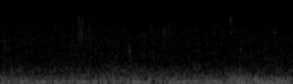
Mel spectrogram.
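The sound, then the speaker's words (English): Steady rain falls continuously against window glass, a dense, even patter with soft low rumbling underneath, moderately quiet with no voices. “The count turns to rest his sleepy head on his fluffiest pillow and watches the rain roll slowly down the windows.”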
